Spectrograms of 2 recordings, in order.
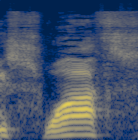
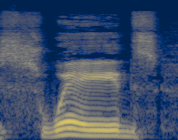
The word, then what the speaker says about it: swathes: they seize vast swathes yes i know some of you say swaths and some of you say swathes there's no agreed-upon pronunciation anymore so get over yourselves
